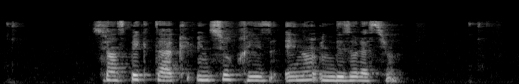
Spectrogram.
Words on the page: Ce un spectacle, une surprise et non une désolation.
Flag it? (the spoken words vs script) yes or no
no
